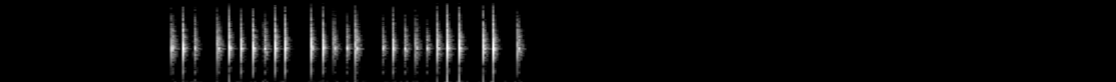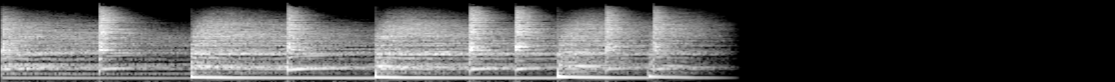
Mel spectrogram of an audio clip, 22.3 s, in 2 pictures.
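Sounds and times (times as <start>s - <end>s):
Asian percussion: 1.7s - 5.2s, 11.2s - 18.6s.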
